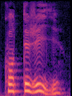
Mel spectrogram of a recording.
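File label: "kotteri", Swedish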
